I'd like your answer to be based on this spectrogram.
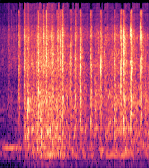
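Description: Pigeons coo close by in a soft, throaty series of repeated calls, with no talking over them.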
